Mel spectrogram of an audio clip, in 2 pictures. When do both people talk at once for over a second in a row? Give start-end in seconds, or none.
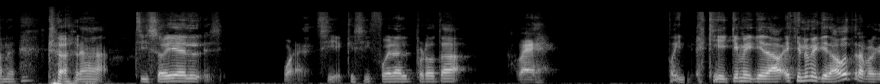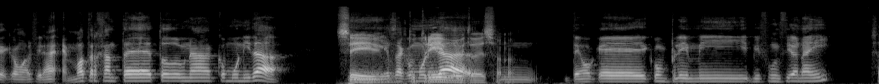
12.2-14.0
